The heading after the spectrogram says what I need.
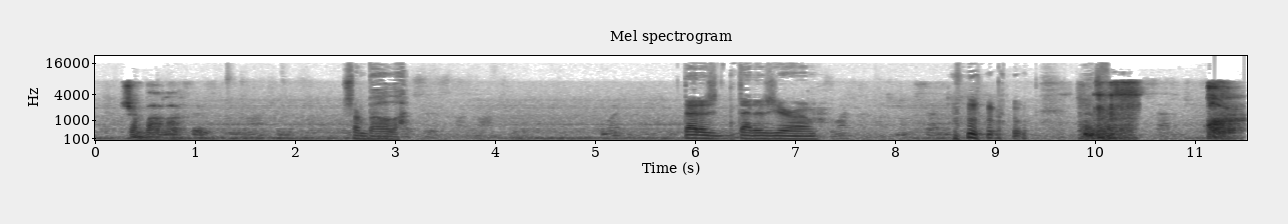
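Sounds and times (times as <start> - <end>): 
speech: 0.3 - 3.3, 5.1 - 7.5, 8.4 - 10.5
laughter: 8.5 - 10.0
person clearing throat: 9.9 - 11.5
person coughing up phlegm: 9.9 - 11.5.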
